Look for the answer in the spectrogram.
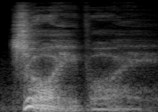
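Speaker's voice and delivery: breathed villain whisper; menacing whisper. Acted. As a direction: hiss the name like a dark secret.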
